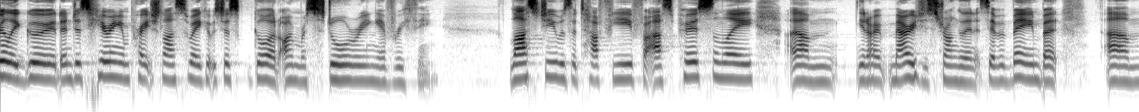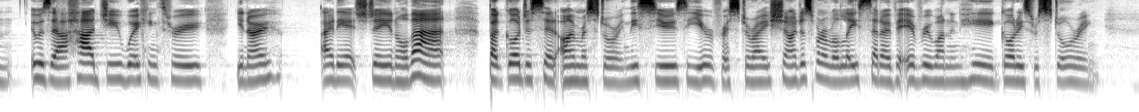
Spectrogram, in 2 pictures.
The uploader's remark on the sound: Sunday January 22 Echo Church Melbourne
